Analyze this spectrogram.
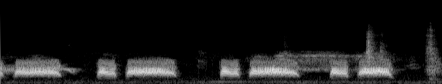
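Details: Spotted dove cooing to stir up a male: a run of low, hollow coos alternating short and long notes, about one a second. A faint higher whistle is heard near the end.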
